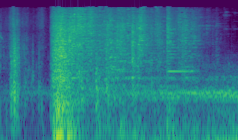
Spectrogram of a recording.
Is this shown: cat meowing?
no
